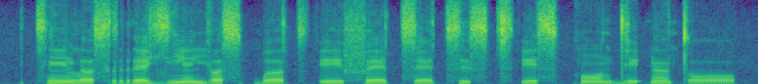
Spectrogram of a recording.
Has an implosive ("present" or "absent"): present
